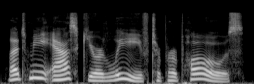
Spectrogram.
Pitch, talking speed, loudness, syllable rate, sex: 205 Hz, 165 wpm, -17 LUFS, 4.3 syllables/s, female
